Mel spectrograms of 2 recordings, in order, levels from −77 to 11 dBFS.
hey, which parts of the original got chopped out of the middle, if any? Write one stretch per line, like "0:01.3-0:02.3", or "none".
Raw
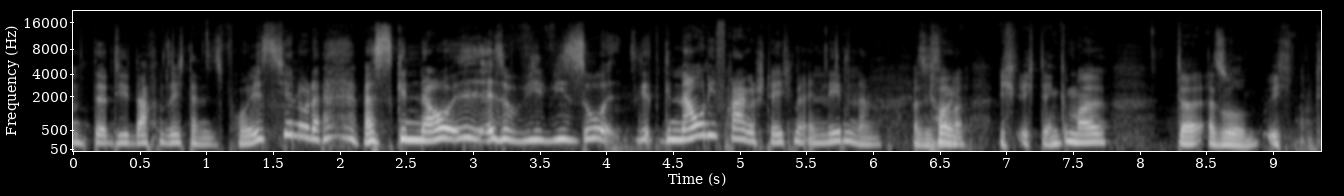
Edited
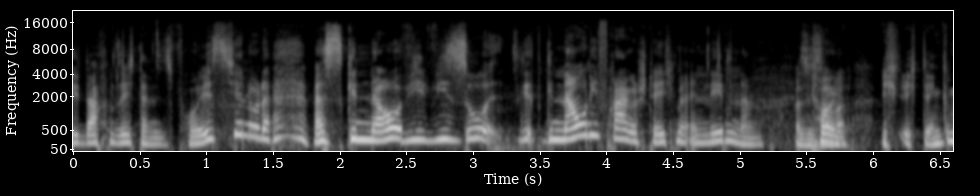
0:02.8-0:03.3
